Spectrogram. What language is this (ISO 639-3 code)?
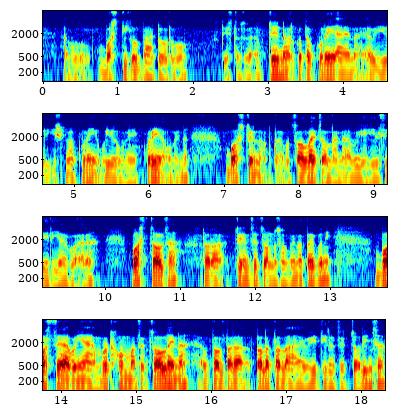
nep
